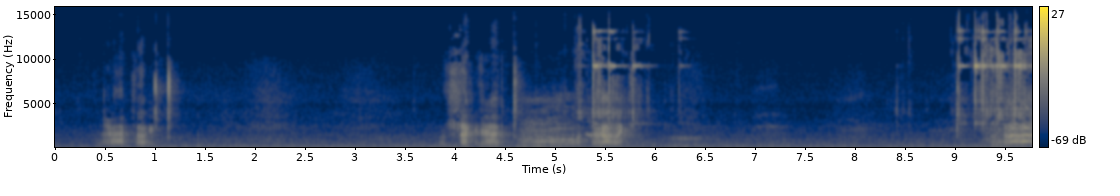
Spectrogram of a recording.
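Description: A rainbow lorikeet chatters in three scratchy, speech-like bursts, one holding a quick series of falling, voice-like notes, over a steady low hum indoors.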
